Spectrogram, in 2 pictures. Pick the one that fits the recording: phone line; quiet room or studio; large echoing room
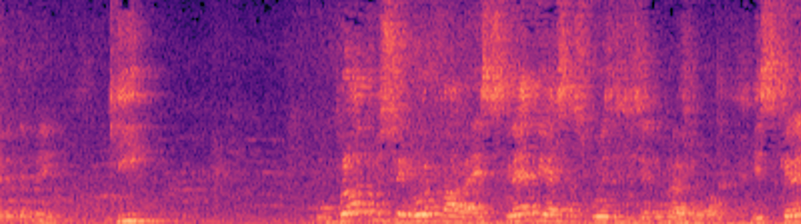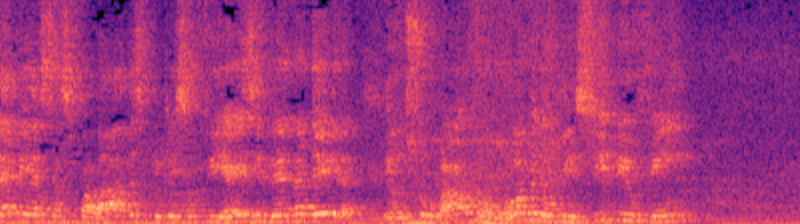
large echoing room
